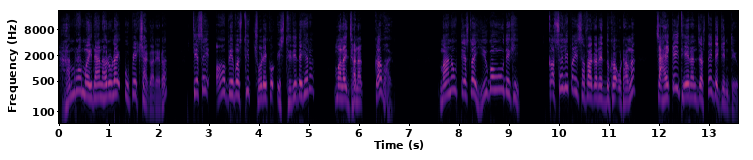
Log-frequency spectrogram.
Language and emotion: Nepali, angry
